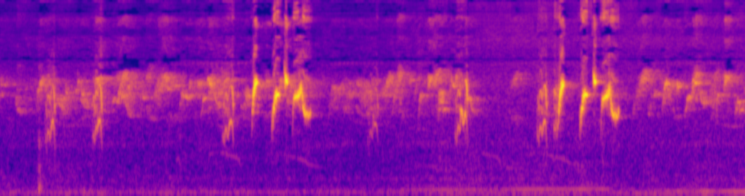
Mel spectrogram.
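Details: Red-whiskered bulbul, a cage bird, singing phrases played for teaching chicks to sing along: a continuous bubbly warble broken twice by loud clusters of three or four piercing upslurred whistles, about three seconds apart.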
